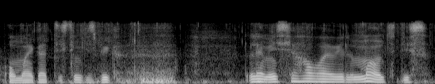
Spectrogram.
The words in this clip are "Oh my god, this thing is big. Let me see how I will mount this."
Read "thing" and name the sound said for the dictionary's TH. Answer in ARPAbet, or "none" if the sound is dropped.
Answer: T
